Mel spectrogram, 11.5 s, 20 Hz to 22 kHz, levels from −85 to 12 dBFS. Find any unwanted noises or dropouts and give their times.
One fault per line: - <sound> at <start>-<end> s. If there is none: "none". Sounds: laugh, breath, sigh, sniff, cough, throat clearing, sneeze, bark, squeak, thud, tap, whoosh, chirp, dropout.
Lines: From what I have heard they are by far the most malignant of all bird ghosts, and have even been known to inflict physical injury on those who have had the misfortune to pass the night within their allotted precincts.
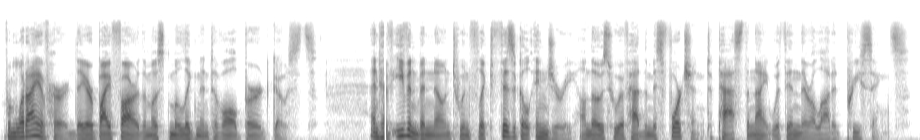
- dropout at 4.8-4.8 s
